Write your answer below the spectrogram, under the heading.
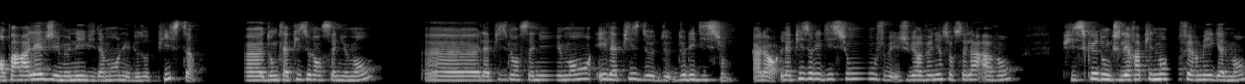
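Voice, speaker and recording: The delivery moves at a fairly quick pace with fairly even intonation. The background is quiet. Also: woman, fairly high pitch for a woman. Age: 40s. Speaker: vocational trainer, former marketing officer. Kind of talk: interview testimony. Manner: hesitant, many fillers and repetitions.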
